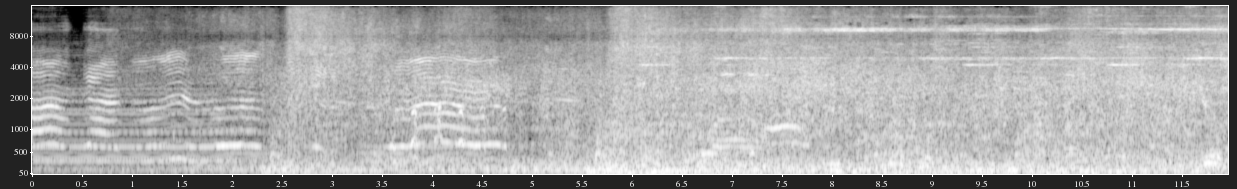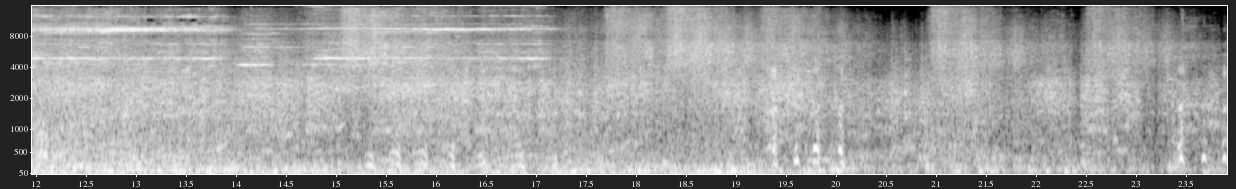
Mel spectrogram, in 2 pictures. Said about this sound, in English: You know what I love about that is you hear the clicks before it's the subway.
